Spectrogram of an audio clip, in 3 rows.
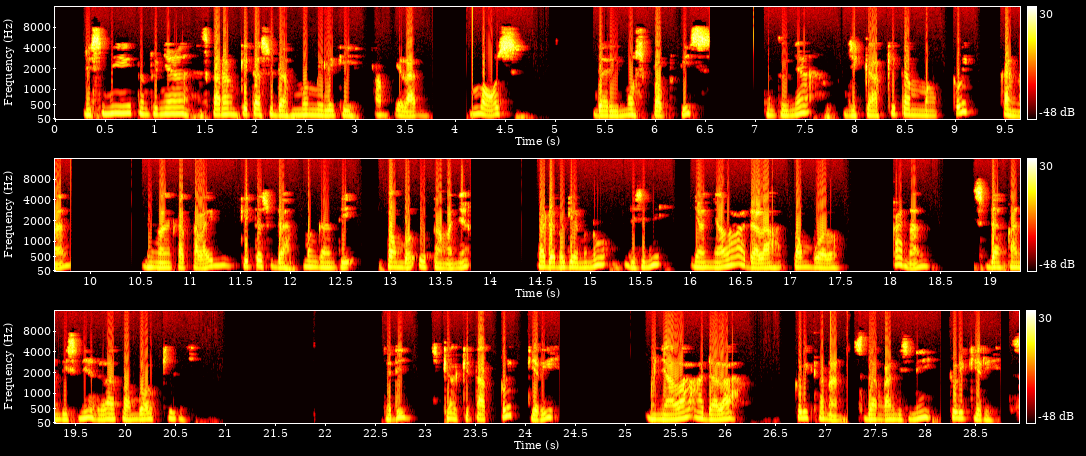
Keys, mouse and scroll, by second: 9.8 click, 9.9 click, 20.5 click, 20.7 click, 21.7 click, 24.2 right click.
